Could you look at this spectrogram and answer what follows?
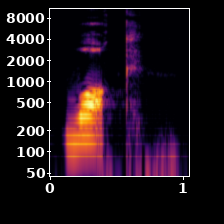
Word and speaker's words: walk: And here the L is not pronounced, so we can say walk. Walk.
